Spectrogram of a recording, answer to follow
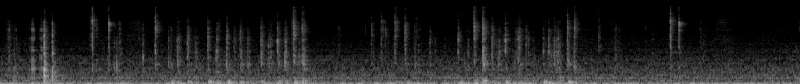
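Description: Typing on a computer keyboard: irregular key clicks, some louder than others.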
